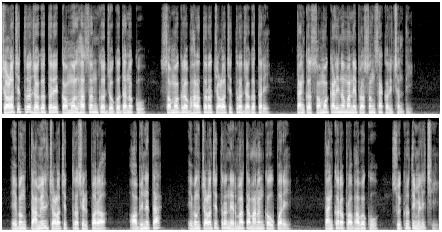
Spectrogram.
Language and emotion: Odia, neutral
